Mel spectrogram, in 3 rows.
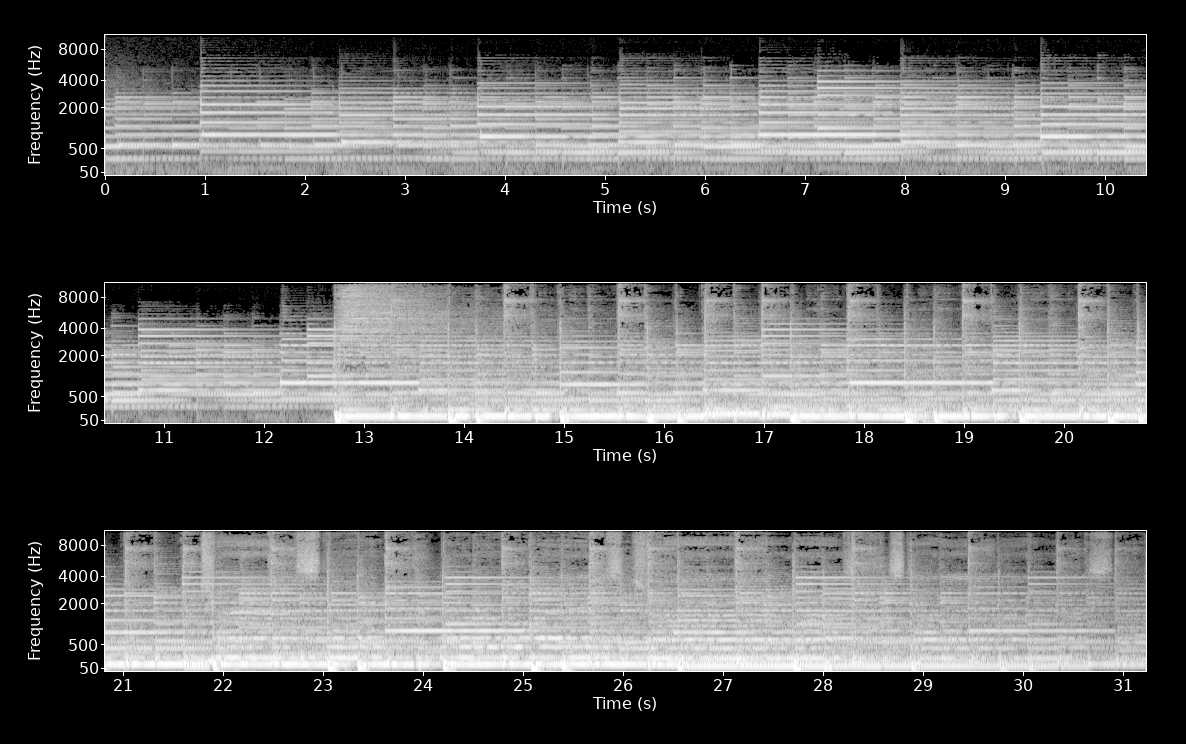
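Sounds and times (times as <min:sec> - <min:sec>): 
guitar arpeggio in five beats: 0:00.0 - 0:31.2
bass: 0:12.7 - 0:31.2
drums: 0:12.7 - 0:31.2.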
